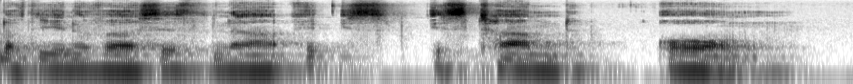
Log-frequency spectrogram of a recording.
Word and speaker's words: Om: Because Om has 3 parts, or rather it has 4 parts, but the first 3 parts that you can hear is the A, U, and M.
